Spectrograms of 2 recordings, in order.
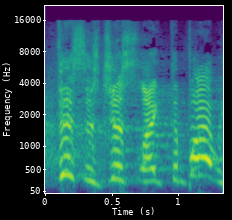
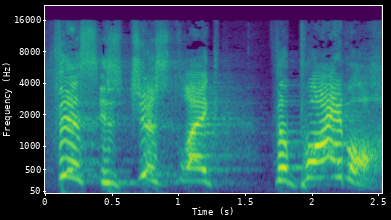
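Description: First: Laughing retelling. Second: Slow, high, loud amazed exclamation; excited shout. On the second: Danny shouting in awe at the demon, excited yell. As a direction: belt it out in thrilled wonder. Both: Retold or imitated. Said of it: "And Danny goes".

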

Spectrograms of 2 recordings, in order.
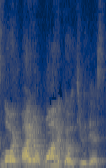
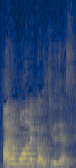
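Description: First: Louder, earnest plea to the Lord; pleading prayer. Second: Louder, anguished plea; pleading prayer. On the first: Jesus voiced pleading with the Father in prayer, louder. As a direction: beg the Father to spare you. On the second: Jesus in the garden, pleading with the Father, louder. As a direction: cry it out to the Father. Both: Retold or imitated. Voicing Jesus praying in Gethsemane.

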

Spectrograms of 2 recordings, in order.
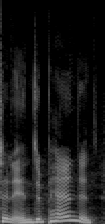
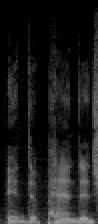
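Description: First: Said in the usual way. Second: Mocking "independence". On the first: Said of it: "Fuck you, independence". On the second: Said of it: "Fuck you".

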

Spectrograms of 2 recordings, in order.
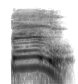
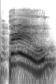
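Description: First: Pedo with the D sounded; Mexican pedo with D. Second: Peo with the D dropped; Cuban peo without D. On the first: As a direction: say "pedo", keeping the D in. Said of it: "in Mexico they love the D". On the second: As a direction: say "peo", leaving out the D. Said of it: "We say peo 'cause we don't like the D". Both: Shown as a demonstration.

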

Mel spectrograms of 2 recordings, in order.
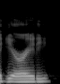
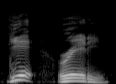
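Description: First: Said in the usual way. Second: Slower, louder and fuller call-out. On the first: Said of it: "You need to say it like you're not in a movie theater". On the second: Shown as a demonstration. Preacher urging the congregation, a slower, louder call. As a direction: say it like you mean it, out loud. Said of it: "That's way better".

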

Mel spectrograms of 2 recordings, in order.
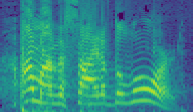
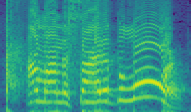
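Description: First: Said in the usual way. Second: High, loud, proclaimed from the pulpit; ringing declaration. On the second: Acted. Preacher answering his own question, loud and proud. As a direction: shout it out as a testimony.

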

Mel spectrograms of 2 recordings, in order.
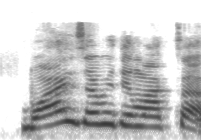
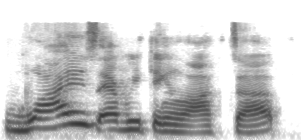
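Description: First: "Why is everything locked up" higher and louder, stress on "is"; exasperated repeat. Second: Said in the usual way. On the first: Shown as a demonstration. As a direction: fling the question again in exasperation. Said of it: "repeats the question louder". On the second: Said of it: "repeats the question".

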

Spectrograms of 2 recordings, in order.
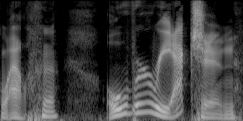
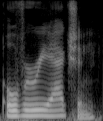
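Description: First: Slow and amused, a laugh before the word; laughing at himself. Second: Said in the usual way. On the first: Retold or imitated. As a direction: chuckle out overreaction slowly. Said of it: "I shrug it off and think". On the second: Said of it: "That happens more than you think".

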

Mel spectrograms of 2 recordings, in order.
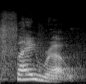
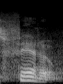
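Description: First: Pharaoh said as FAY-roh with a long ay; Texan pronunciation. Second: Pharaoh said as FEH-roh with a short e and a tapped r; Scottish pronunciation. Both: Retold or imitated. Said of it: "my wife always says".

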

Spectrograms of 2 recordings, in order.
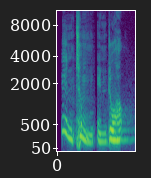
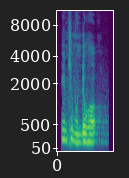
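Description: First: "ntum ndu hɔ" drawn out slowly, "ntum" rising; slow emphasis. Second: Said in the usual way. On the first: Shown as a demonstration. Preacher hammering home that none can reach there, slowly. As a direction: stretch out "ntum ndu hɔ" word by word.

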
